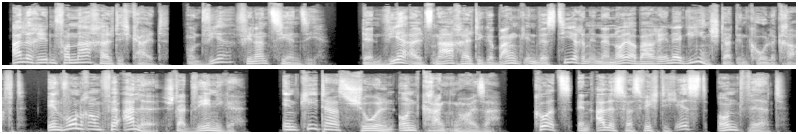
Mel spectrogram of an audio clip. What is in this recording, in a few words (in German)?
Casting Werbung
